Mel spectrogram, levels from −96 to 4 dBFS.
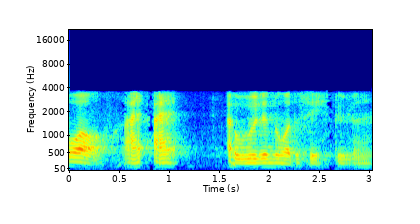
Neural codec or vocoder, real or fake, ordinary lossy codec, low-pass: none; real; AAC, 16 kbps; 3.6 kHz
